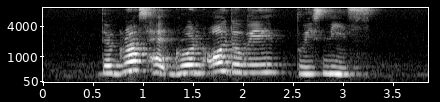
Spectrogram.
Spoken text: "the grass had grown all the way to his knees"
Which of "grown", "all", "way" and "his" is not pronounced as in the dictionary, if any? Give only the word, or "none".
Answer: his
